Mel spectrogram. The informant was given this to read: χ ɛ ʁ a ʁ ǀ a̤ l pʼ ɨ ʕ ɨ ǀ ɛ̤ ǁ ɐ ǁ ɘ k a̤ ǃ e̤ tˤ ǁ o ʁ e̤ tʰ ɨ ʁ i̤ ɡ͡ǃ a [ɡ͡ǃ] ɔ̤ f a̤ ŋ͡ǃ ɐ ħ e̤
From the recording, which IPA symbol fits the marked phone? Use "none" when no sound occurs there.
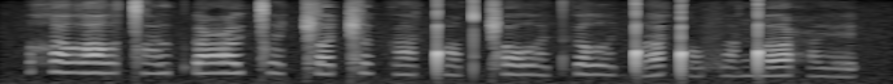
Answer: ɡ͡ǃ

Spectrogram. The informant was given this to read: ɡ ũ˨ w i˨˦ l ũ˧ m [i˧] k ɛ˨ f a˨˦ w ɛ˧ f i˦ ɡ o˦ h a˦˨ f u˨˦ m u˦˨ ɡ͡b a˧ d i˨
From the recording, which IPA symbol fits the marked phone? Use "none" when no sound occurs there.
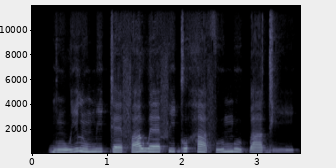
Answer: i˧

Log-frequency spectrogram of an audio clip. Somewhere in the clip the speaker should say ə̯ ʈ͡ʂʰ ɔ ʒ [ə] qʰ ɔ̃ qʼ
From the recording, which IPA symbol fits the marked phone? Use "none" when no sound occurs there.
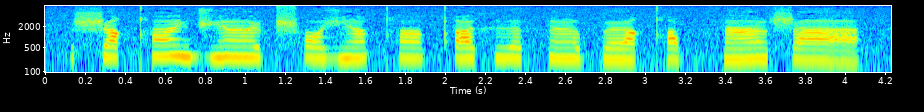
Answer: ə̃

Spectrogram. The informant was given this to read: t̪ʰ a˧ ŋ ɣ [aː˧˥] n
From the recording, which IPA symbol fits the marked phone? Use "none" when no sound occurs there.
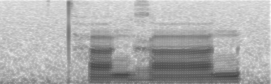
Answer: aː˧˥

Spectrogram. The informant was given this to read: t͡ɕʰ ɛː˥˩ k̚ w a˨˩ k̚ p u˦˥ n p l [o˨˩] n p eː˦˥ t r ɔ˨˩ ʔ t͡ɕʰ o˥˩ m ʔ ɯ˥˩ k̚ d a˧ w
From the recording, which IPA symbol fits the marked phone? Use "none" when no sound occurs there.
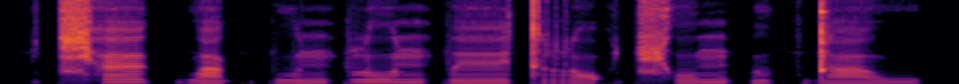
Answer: o˥˩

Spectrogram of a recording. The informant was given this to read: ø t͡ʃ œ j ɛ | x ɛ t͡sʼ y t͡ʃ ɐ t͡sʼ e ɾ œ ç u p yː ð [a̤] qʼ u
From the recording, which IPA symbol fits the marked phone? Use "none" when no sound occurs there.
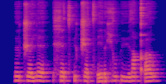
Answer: a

